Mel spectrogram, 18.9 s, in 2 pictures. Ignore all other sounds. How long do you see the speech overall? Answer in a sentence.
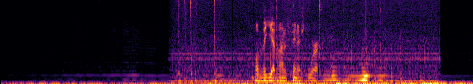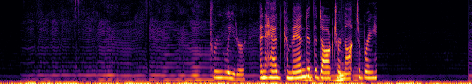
The speech can be heard for 5 seconds in total.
